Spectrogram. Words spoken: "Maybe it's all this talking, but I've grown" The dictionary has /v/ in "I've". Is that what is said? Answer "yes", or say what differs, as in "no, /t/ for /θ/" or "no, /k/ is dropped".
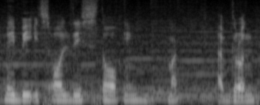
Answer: no, /b/ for /v/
